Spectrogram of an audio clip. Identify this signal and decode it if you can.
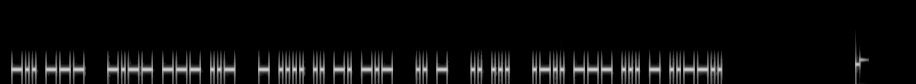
Morse code, heard as a keyed tone, about 34 wpm, 700 Hz. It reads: DO YOU THINK IT IS LOST?
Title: Sentences from Top 1400 Words 35wpm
